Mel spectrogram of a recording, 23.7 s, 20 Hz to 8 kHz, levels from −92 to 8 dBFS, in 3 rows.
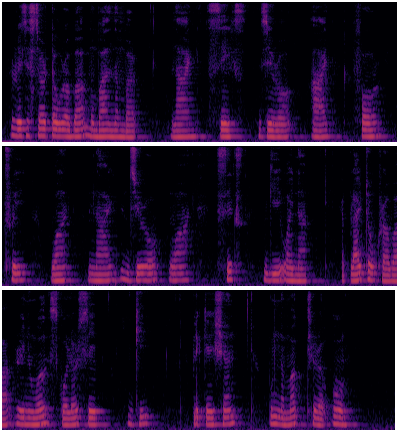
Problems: none marked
